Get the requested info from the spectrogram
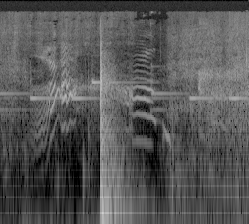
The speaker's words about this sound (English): But from the bedroom, with a dull thump, Reg dragged her dead mother's corpse. With each heave and pull, Reg wheezed and panted as he struggled to haul the lifeless body into the landing.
